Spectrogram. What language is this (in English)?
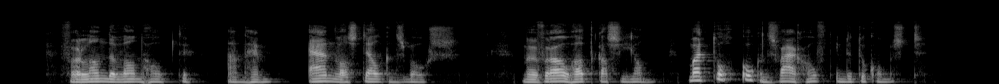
Dutch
